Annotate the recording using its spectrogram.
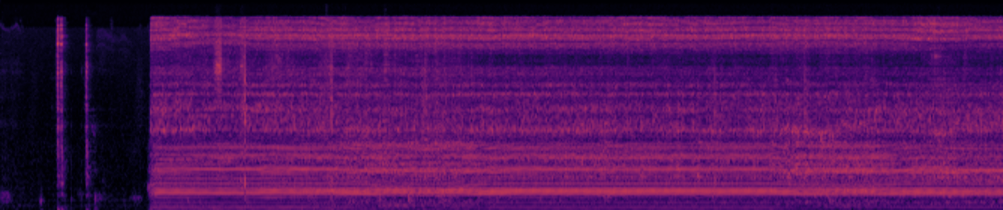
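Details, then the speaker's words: Suction unit running during a product demo of the Laerdal Advanced Airway Solution manikin, with vomit pumped into the airway while a learner practices suction in training (simulated); a few clicks, then a steady loud motor hum. "The solution comes with a system which allows vomit to be pumped into the airway by an instructor or peer whilst learner practices their suction technique."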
